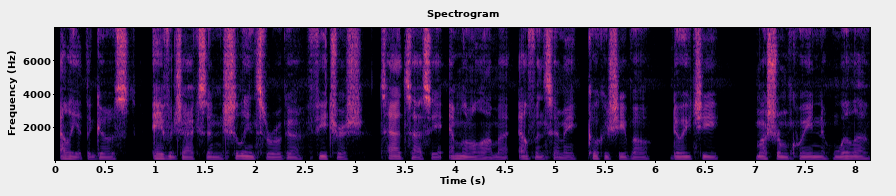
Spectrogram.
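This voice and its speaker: A man with a slightly low, husky voice reads a scripted outro as an audio creator. He goes through thanks and names in a very dry recording. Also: no echo.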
